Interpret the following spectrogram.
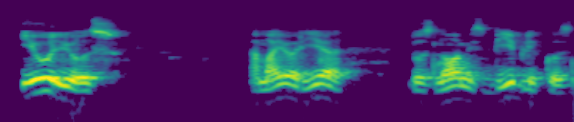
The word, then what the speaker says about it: Iulius: A letra J, ela é pronunciada como I. Então, ao invés de você dizer Július, você vai dizer Iulius.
